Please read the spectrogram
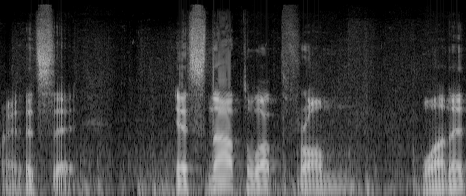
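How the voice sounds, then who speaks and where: A man mumbling at a fairly slow pace. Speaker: gaming streamer. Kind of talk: live stream commentary. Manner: halting.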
